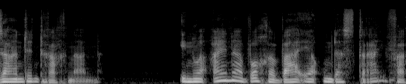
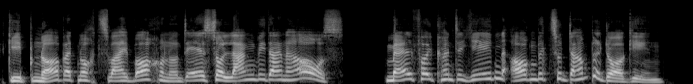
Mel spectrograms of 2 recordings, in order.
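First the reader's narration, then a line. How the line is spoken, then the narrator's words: Loud speech. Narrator (German): sagte Harry laut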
